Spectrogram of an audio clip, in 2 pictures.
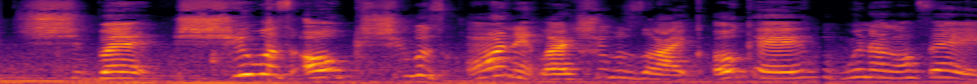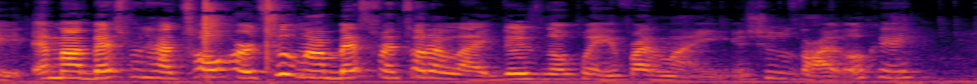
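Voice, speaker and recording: Noticeable background noise surrounds a voice that is raised and projected. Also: woman. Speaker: vlogger. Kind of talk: storytelling vlog. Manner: fast; animated.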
